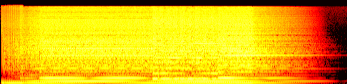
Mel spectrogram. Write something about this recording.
Me direct rendering dramatic stabs and swells with the Neumixturtrautonium plugin for use in as scene transitions, video game elements or sample loops.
